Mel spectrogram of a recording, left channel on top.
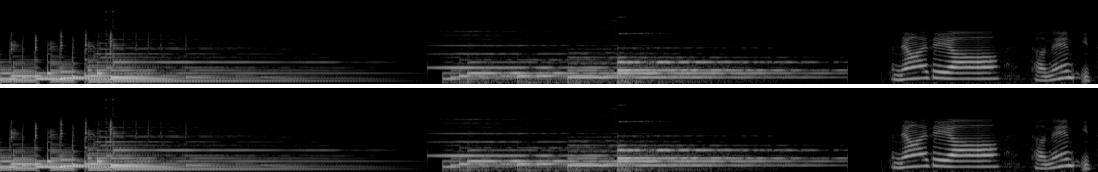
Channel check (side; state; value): both; identical; correlation 1.00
